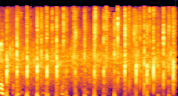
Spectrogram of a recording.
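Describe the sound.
A small group applauds a quiz winner, with brisk, overlapping claps that crackle steadily at a fairly loud, even level for the full few seconds. A few voices can be heard under the clapping.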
